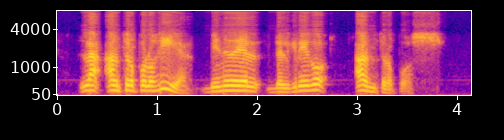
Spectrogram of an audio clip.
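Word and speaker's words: ἄνθρωπος: La antropología viene del griego antropos. Es antropos, así, antropos, que en griego significa hombre.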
